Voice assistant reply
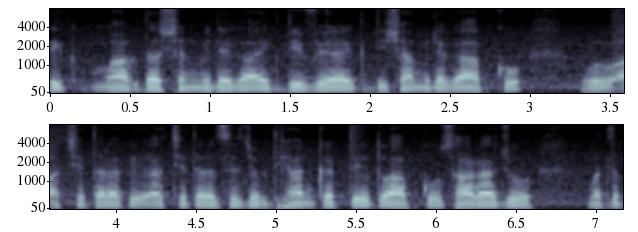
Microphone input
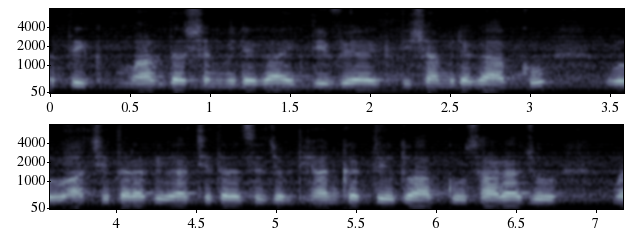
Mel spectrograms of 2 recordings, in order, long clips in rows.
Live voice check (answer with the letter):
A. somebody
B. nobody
B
